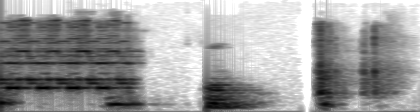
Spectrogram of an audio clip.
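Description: An electronic ringing tone, like a phone ringtone or alert, held steady on one chord for under a second and then cut off. A few faint, brief sounds follow.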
